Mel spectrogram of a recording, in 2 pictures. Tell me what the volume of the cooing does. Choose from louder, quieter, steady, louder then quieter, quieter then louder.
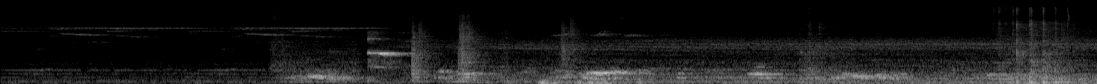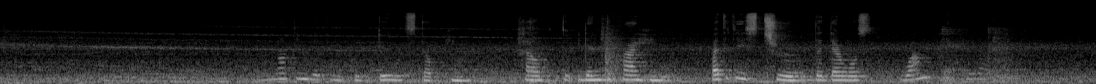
quieter.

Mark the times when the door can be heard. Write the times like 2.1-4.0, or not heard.
4.1-5.8, 16.1-17.3.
